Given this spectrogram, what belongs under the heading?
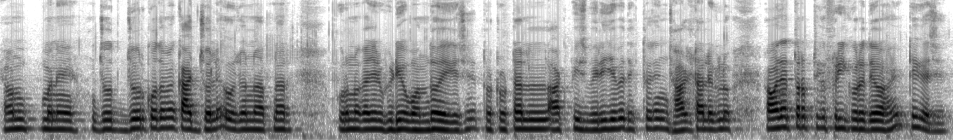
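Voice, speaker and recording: A man's voice: high-pitched, flat delivery, rapid-fire, darkish tone, clean tone. A man with a West Bengali accent giving an informal product showcase, repeating his sales points and often adding little check-in tags. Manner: repetitive sales talk with frequent check-in tags. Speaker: shop owner presenting own speakers.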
